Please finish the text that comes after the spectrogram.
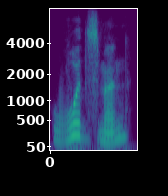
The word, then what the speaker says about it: Woodsman: word Woodsman okay um instead of pronouncing man like it like we would if it was singular we actually uh use more of a sort of like awah sound or un sound almost like a short e so instead of and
